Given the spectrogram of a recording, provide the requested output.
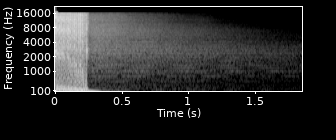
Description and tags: Experimental distorted sample. It hurts my ears.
